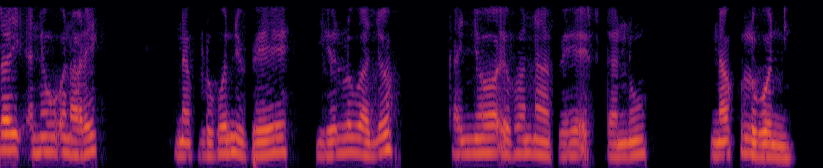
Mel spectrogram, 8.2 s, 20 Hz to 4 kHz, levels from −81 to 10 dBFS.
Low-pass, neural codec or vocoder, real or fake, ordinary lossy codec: 3.6 kHz; vocoder, 22.05 kHz, 80 mel bands, WaveNeXt; fake; AAC, 24 kbps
